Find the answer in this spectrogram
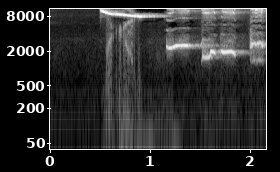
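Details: Orange-headed thrush in morning song aimed at getting other birds to sing: a descending whoosh, then a long level whistle and a falling whistled phrase with a brief buzzy note.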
